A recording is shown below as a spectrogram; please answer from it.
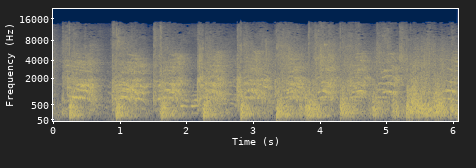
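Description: Repeated heavy thuds of wrestlers striking each other and hitting the ring mat, roughly one a second, over voices in the hall.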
